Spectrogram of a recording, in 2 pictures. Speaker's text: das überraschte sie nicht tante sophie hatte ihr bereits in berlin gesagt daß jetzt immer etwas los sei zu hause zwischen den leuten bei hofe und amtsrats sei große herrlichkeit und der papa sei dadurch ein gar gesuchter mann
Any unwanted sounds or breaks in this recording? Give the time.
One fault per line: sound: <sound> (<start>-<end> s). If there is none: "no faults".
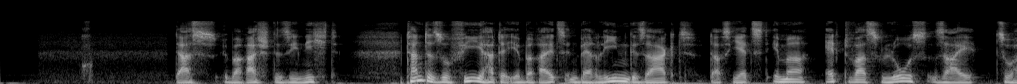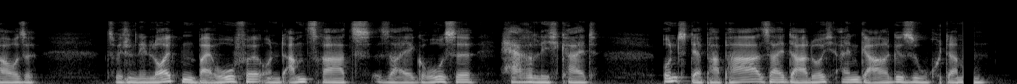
sound: throat clearing (0.5-1.2 s)
sound: dropout (19.8-19.9 s)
